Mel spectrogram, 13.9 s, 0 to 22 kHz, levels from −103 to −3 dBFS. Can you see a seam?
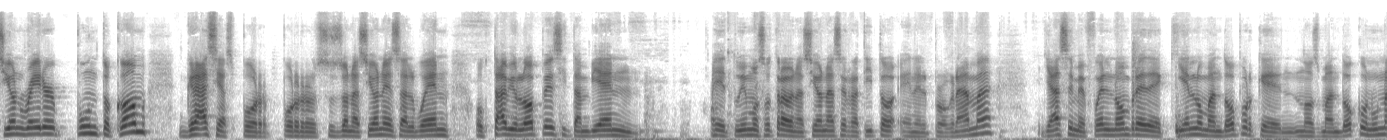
no; 0 cuts

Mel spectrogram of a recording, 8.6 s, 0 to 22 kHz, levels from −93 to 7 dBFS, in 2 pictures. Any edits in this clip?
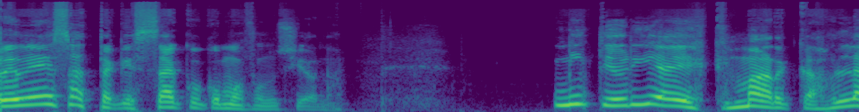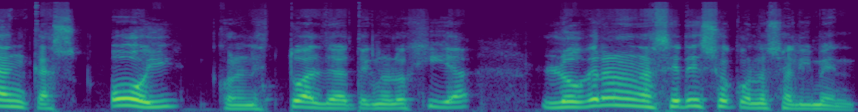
yes; 3 cuts; at 3.6 s, 5.2 s, 5.6 s

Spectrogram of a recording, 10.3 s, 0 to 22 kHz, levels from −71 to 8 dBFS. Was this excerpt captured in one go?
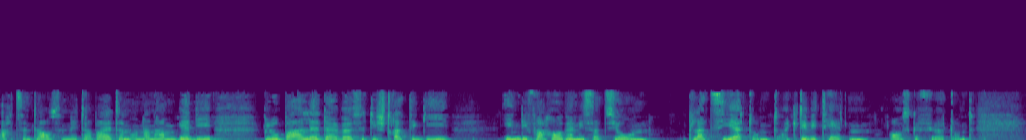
yes; 0 cuts

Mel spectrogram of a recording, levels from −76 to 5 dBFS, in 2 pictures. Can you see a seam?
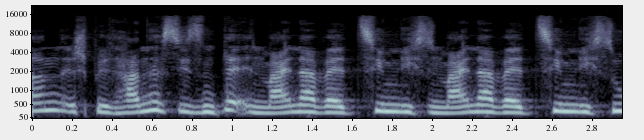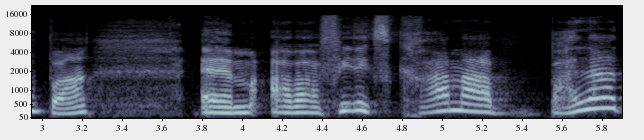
yes; 2 cuts; at 0.9 s, 2.0 s

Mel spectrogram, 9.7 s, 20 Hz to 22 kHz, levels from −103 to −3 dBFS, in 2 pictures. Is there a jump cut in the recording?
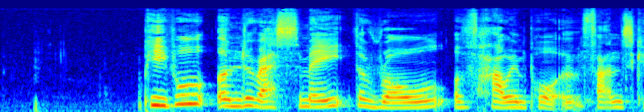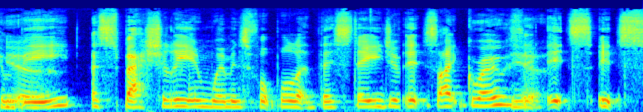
yes; 1 cut; at 7.8 s

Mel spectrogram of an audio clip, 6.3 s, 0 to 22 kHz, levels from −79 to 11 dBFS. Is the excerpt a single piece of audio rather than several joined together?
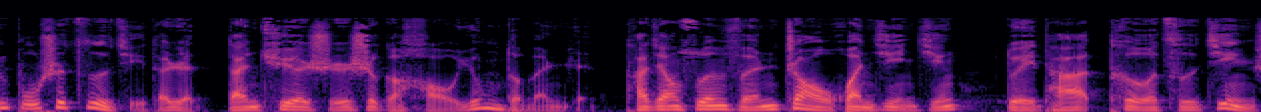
no; 2 cuts; at 1.1 s, 3.0 s

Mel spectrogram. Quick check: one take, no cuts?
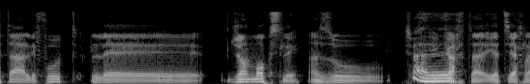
no; 1 cut; at 3.0 s

